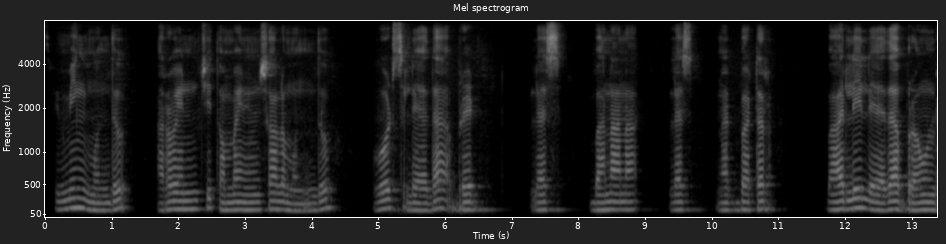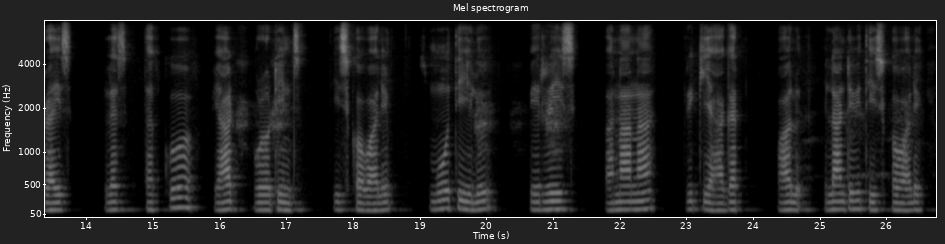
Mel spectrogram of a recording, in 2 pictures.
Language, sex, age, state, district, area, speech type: Telugu, male, 18-30, Andhra Pradesh, Nellore, rural, spontaneous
